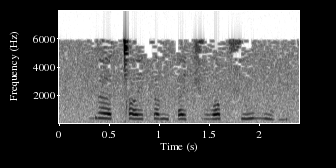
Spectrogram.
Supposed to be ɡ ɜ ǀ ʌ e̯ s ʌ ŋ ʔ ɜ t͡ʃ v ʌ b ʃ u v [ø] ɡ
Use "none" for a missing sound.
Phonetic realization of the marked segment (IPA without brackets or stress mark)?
u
